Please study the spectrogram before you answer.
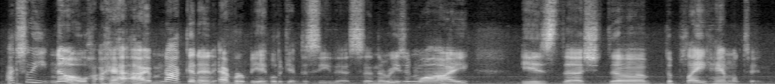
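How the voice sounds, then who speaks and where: Animated American man, emphatic and halting. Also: mid-range voice, a little hiss or hum. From United States. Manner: emphatic, repetitive, hyperbolic, halting mid-thought. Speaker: host of a tabletop gaming video channel. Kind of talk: casual opinionated monologue to camera.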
